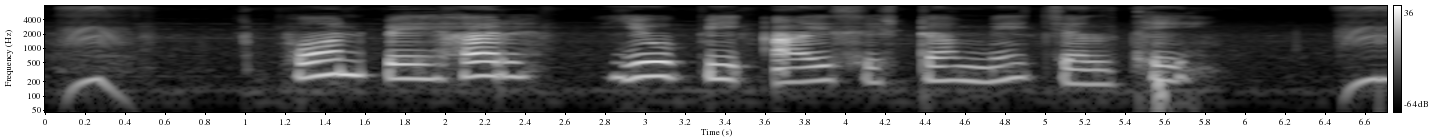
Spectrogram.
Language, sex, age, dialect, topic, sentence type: Chhattisgarhi, female, 31-35, Northern/Bhandar, banking, statement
